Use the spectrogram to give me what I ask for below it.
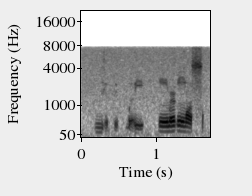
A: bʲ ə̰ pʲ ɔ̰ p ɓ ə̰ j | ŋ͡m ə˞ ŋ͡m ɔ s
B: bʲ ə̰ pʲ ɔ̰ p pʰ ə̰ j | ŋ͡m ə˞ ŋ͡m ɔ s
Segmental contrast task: A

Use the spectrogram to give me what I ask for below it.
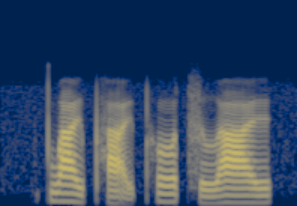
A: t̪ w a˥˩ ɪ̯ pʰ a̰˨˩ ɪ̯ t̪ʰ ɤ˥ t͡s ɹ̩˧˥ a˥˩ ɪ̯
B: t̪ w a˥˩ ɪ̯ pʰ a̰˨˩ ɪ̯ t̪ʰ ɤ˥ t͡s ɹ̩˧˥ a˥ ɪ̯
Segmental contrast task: B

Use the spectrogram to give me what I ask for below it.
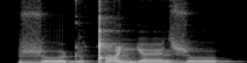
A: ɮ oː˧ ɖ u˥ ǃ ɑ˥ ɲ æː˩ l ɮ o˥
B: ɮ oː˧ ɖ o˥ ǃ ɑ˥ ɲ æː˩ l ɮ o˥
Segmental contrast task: B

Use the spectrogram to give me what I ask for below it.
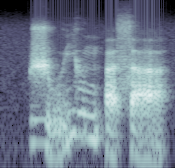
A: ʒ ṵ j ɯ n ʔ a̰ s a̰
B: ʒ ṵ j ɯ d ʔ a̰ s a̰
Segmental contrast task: A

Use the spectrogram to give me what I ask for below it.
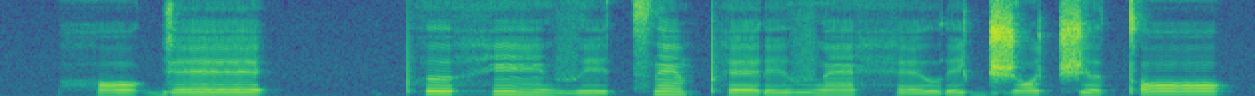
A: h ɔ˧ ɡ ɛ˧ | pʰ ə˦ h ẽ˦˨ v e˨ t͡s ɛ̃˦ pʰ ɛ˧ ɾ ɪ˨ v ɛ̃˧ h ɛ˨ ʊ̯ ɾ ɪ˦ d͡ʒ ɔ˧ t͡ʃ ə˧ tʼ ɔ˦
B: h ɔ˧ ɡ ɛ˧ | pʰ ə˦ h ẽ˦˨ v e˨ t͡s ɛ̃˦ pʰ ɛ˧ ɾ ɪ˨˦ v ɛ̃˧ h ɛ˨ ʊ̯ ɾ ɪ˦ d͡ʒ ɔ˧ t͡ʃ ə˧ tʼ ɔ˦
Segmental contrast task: B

